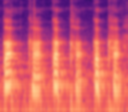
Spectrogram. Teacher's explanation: ये जीव का जो मूल है, यानी कि ये कंठ से बोले जा रहे हैं। किससे बोले जा रहे हैं, ये कंठ से बोले जा रहे हैं। · ये जो का और खा है ये जीवा मूल्य कहलाते हैं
